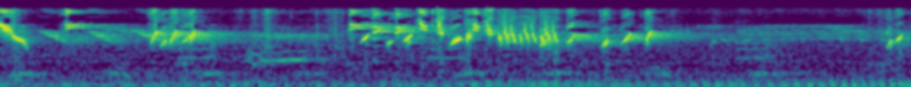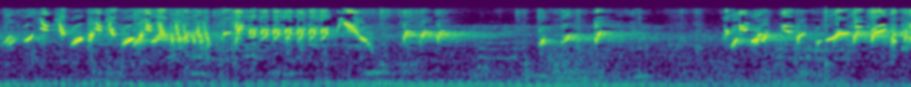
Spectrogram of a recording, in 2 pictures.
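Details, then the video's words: Wild-type European goldfinch pouring out frenzied song in three long bursts of rapid twittering, buzzy trills and tinkling notes, separated by short quieter gaps with a faint low hum. "أطلع لي اي حسون ما يغنيش وسمعو هذا التغريد 😱😠 راح يغني بدون مقدمات بتبتة جنونية وغناء خلوي خرافي"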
